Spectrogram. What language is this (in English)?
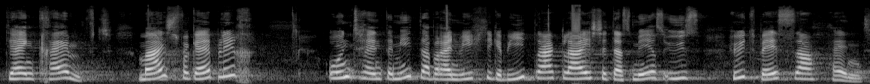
Swiss German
